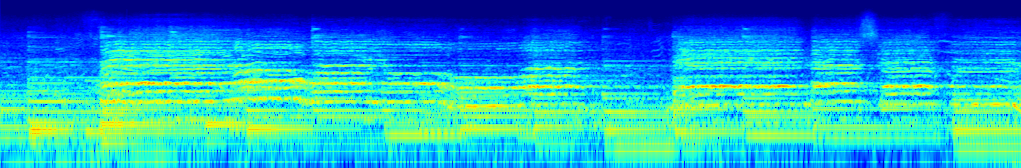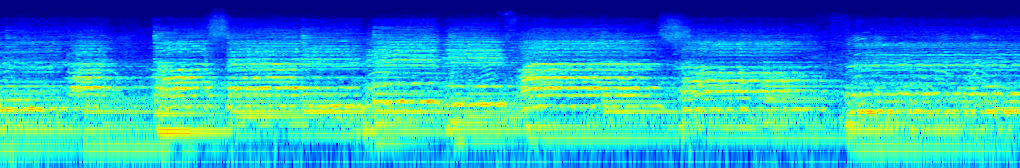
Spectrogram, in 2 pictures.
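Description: A gospel choir singing a hymn in harmony with keyboard accompaniment, in phrases of held notes with short breaks between them.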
